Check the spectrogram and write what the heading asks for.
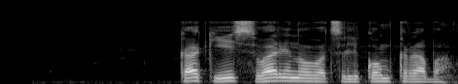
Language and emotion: Russian, neutral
